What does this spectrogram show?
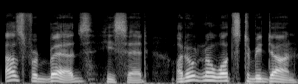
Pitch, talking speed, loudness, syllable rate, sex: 140 Hz, 240 wpm, -16 LUFS, 4.7 syllables/s, male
